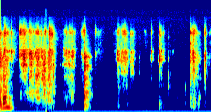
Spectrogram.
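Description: Crisp fried pita chips scraped off a metal sheet pan into a bowl and shuffled by hand: a run of short, irregular dry scratches and clatters, broken by gaps of silence.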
